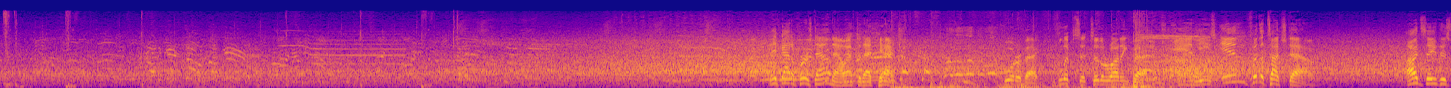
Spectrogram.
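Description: A large crowd roars and cheers, growing louder.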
